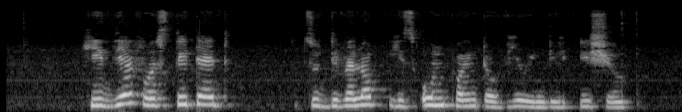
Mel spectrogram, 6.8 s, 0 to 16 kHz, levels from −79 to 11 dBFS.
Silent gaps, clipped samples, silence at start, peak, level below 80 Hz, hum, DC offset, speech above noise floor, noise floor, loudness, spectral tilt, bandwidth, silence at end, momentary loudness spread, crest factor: none; under 0.1%; 0.85 s; 0 dBFS; -58 dBFS; none; under 0.1%; 40 dB; -54 dBFS; -15 LUFS; -7 dB/octave; 11.5 kHz; 0.55 s; 10 LU; 16 dB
